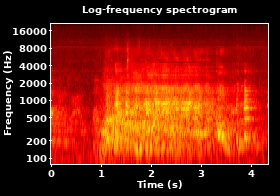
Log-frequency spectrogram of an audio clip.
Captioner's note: laughter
